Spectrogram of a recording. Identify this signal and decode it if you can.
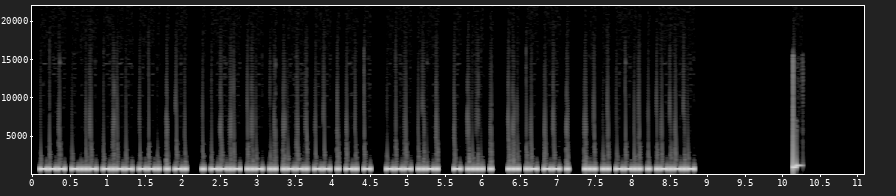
Morse code, heard as a keyed tone, about 40 wpm, 700 Hz. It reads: OXYGEN EQUIPMENT OF THE SAME SIZE.
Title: Pangram Challenge v2 - 40wpm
